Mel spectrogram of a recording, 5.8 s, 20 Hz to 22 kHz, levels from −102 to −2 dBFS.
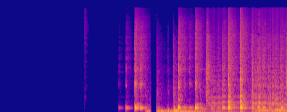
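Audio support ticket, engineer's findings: Gap at a join of encoded pieces, 3.01–3.14 s: music drops out for about 129 ms, then resumes where it stopped. Separately encoded segments (pieces every 4 s) joined untrimmed, with encoder delay and last-frame padding left in. Waveform: flat hole, slightly smeared edges. Spectrogram: full-band vertical blank stripe.

Buffer tearing, 4.13 s to end: robotic buzz at 200 Hz over the music, present only with signal. Ring-buffer writer and hardware read pointer slipped, which fits a 5 ms period. Roughly a third of each period replays audio about 10 ms old. Waveform: hard discontinuities every 5 ms. Spectrogram: vertical click lines and 200 Hz comb striations.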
